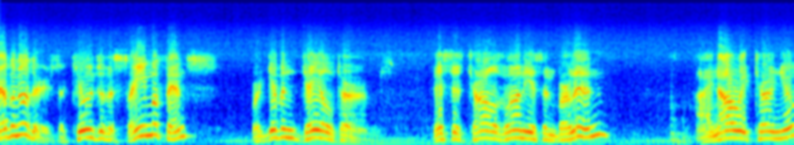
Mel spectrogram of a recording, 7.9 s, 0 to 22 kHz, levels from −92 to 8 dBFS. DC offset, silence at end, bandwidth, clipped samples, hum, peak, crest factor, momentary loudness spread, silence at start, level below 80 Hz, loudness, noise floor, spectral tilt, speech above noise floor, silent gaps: under 0.1%; 0 s; 12 kHz; under 0.1%; none; -2 dBFS; 16 dB; 13 LU; 0 s; -56 dBFS; -18 LUFS; -48 dBFS; -5 dB/octave; 30 dB; none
